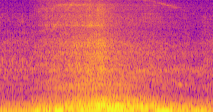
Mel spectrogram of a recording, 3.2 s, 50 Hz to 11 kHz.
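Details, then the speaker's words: 2012 150 Prado 1KD-FTV diesel, about 150,000 km, new injectors, pilot learn not yet done: quiet even running with soft low rumble and smooth light revving, no knock or rattle. "Should be nice and quiet like that. Hilux is a little bit noisier, they don't have the same amount of insulation."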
